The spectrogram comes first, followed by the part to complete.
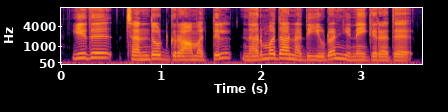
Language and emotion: Tamil, neutral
